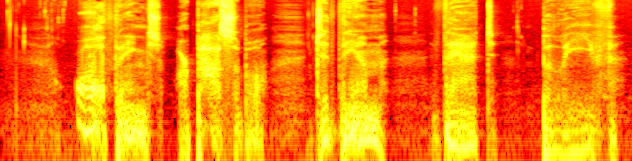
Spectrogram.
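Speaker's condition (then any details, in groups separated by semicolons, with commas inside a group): Throat cancer survivor; tumor regrew to golf-ball size, vocal cords paralyzed, surgery to remove tumor; raspy voice, speaks a little differently, voice possibly hard to listen to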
